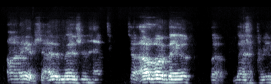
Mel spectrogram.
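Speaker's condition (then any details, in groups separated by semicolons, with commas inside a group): Cerebral palsy; uses one hand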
